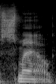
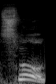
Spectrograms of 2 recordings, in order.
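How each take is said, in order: First: The vowel does not sound like 'or'. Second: The vowel sounds like 'or' in 'morgue'. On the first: The speaker calls it right. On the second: The speaker calls it wrong.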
